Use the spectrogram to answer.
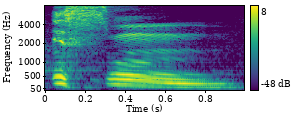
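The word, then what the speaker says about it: اسم: biasa orang Arab bercanda Ini kebiasaan arab harus ditambahkan HAM di depannya maca maka jadi bacanya ISM ah Kemudian ditambahkan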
